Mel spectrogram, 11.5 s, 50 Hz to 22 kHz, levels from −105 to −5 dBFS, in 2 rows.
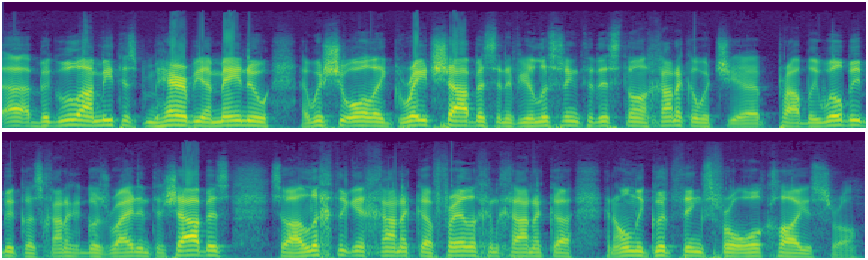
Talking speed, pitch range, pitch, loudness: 225 wpm, 115-135 Hz, 130 Hz, -17 LUFS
